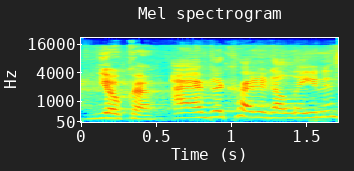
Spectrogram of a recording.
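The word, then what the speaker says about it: Joke: okay you did yeah it's spelled j o k which was a difficult name to immigrate to the United States with but uh it's a very Dutch name yeah yoka I have to credit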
